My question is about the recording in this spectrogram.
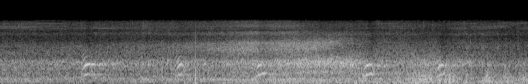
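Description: Stuttgart Stadtbahn light-rail train running on the track as it pulls away: a steady rumble and hiss that swells around the middle. A short rising chirp repeats about every 0.8 seconds throughout.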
